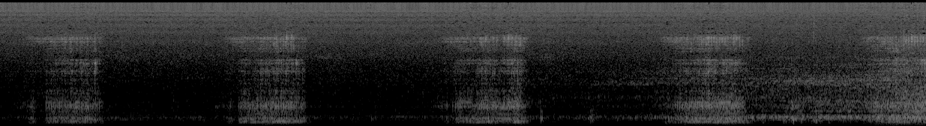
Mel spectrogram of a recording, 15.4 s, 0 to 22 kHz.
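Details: Soft, regular snores about every three and a half seconds, around 17 breaths a minute, in a quiet room; snoring.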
